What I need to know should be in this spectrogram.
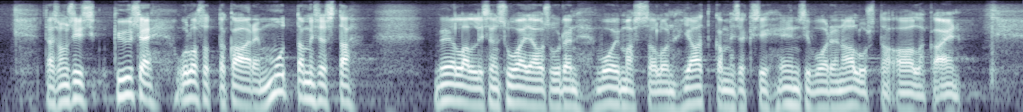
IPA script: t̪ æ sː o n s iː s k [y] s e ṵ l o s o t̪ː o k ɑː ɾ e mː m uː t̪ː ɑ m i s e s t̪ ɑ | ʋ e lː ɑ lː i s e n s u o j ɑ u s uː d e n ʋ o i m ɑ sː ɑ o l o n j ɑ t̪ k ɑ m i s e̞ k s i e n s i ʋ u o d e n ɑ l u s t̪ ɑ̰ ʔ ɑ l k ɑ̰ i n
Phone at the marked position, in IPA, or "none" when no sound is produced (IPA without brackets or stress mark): y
